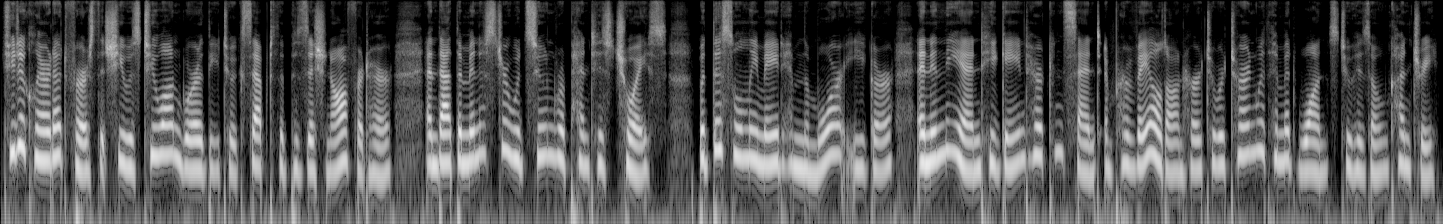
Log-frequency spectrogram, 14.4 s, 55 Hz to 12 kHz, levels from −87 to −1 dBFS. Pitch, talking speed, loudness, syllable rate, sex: 235 Hz, 225 wpm, -19 LUFS, 5.6 syllables/s, female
